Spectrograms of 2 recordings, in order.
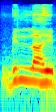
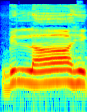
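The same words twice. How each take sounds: First: The vowel after the double L is cut short. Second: The vowel after the double L is held long. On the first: The speaker calls it wrong. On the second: The speaker calls it right.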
